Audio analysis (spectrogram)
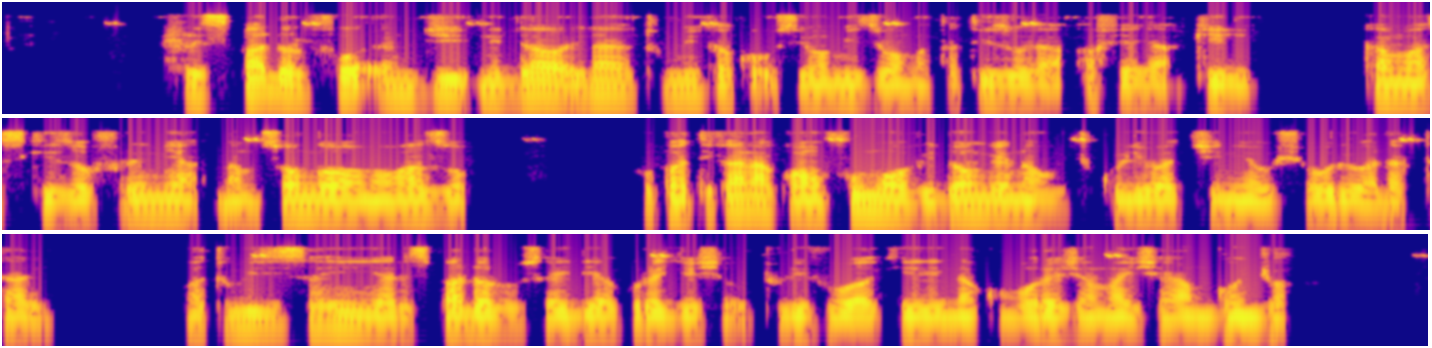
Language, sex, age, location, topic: Swahili, male, 25-35, Wajir, health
